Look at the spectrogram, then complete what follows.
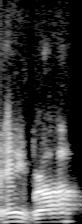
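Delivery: light surfer-dude hey bra; mild mock dude greeting; casual slang greeting. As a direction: toss it off like greeting a buddy. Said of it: "That sounds like we might say".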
